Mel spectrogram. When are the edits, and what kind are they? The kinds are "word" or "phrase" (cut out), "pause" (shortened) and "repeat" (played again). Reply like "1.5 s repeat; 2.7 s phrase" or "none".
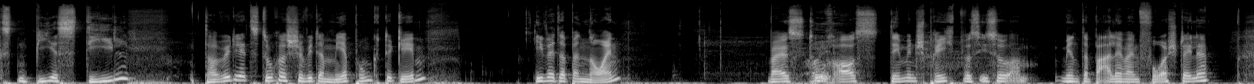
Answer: none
